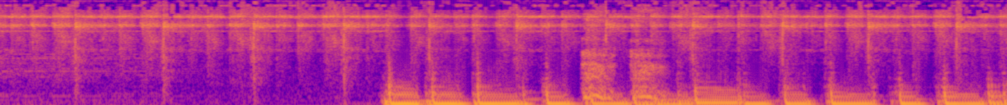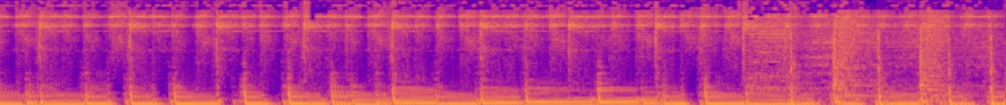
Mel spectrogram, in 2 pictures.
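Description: A rock song played by a full band kicks in after a brief quiet opening, with punchy drums, a driving bass line and loud, dense guitars carrying a steady beat.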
